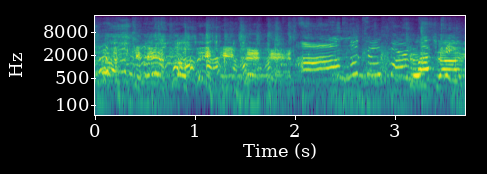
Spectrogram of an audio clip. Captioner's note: all laughing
